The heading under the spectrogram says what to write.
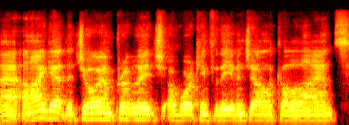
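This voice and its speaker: Medium pitch from a man, at a fairly quick pace. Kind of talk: lecture. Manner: fast; animated.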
